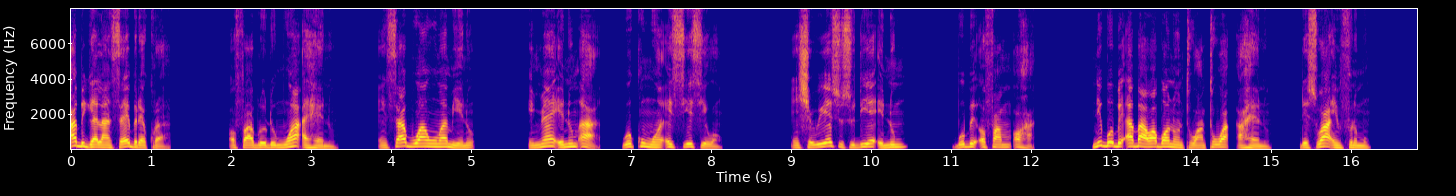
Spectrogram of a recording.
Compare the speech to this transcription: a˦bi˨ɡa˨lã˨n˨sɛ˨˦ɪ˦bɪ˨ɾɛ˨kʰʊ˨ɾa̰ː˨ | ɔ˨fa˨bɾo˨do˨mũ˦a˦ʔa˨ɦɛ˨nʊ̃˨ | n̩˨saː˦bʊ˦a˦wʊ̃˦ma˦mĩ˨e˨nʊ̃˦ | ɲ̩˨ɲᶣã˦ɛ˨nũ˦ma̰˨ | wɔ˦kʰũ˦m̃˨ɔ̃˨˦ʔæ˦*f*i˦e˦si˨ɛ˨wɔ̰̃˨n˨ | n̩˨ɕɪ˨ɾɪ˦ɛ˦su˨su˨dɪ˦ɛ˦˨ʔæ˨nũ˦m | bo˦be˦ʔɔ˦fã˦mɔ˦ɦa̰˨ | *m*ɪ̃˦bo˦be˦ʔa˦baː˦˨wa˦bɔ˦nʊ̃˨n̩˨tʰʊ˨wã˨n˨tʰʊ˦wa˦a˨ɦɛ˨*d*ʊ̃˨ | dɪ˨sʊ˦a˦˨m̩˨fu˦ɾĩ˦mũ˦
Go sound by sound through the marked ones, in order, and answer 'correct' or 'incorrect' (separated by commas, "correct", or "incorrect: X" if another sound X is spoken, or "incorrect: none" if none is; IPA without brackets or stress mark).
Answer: incorrect: s, incorrect: n, incorrect: n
